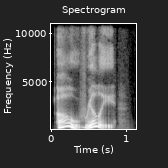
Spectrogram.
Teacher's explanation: Notice how the voice goes down on O. And then scoops up on the word really.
